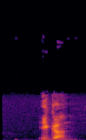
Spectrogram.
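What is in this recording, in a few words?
"иган", Komi, male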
